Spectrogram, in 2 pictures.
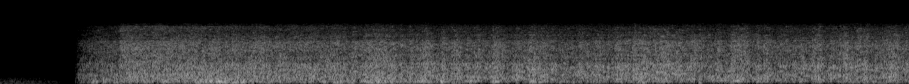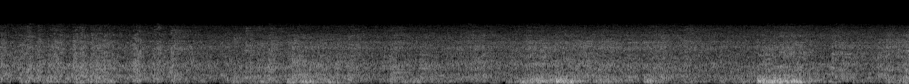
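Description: Waterfall, its white water pouring over broad rock slabs and rushing steadily, starting about a second in. A few low rumbles come through near the end.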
